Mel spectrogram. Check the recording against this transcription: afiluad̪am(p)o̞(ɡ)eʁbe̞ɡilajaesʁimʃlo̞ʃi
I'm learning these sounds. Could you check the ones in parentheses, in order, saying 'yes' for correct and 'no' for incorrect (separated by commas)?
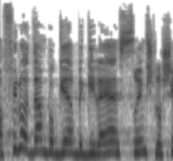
no, yes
